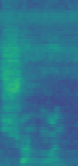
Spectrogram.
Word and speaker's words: 軒轅: 헌원, 지금 중국어 발음으로는 션원, 션원, 그죠?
